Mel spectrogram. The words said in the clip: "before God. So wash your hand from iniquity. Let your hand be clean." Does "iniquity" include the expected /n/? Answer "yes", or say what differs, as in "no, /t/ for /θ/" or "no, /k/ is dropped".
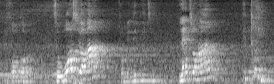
no, /l/ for /n/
